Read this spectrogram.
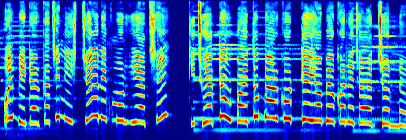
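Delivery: high-pitched witchy ghost voice; high ghost-woman grumbling, then pleased; scheming shakchunni ghost. Acted. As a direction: plot aloud as a greedy high-voiced ghost. Scheming ghost talks to herself.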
